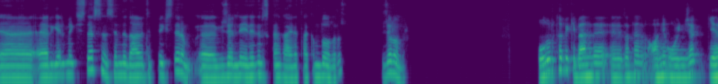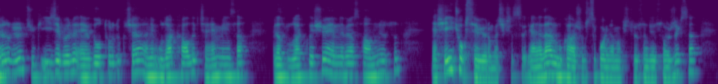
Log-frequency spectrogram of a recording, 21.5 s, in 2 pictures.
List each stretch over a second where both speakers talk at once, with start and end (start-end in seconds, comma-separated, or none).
none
